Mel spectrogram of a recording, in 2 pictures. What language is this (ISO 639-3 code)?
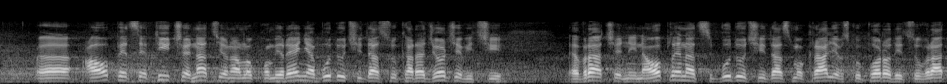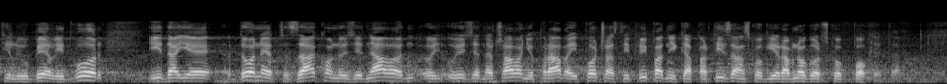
srp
